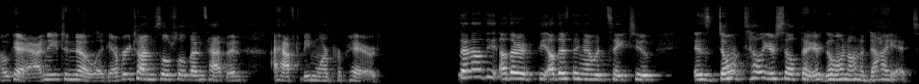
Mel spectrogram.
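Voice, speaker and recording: Fairly quick delivery with an animated tone and ordinary pitch variation. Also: woman. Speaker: carnivore diet influencer. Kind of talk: podcast interview. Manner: fast.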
